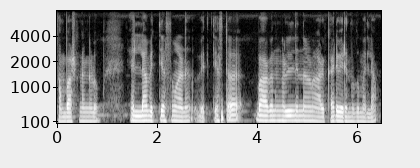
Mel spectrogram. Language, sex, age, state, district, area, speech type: Malayalam, male, 18-30, Kerala, Wayanad, rural, spontaneous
